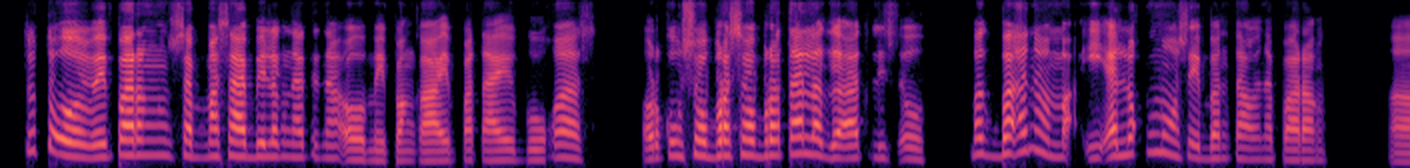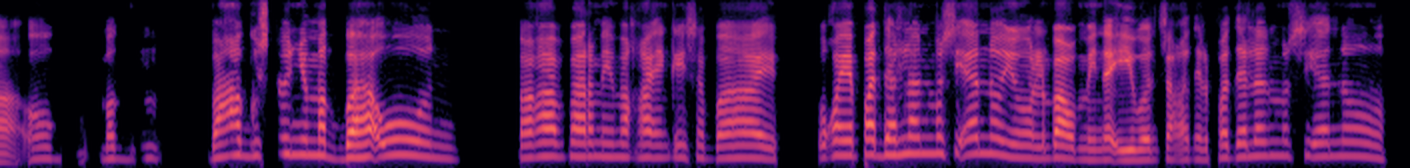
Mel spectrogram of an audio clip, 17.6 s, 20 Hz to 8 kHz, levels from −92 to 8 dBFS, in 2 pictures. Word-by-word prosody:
Totoo, 285 -8 +4
may 225 +1 +4
parang 265 -1 +5
sab 245 -2 0
masabi 240 0 +4
lang 235 0 -1
natin 225 -1 -4
na, 215 - -3
"Oh, 180 0 -1
may 170 -1 -5
pangkain 165 0 +2
pa 175 - -4
tayo 175 0 0
bukas." 185 +3 -3 0.2
Or 195 +3 -5
kung 250 0 -5
sobra-sobra 255 +1 +3
talaga, 265 -6 +4
at 215 - -2
least, 215 -2 -13
oh, 190 -3 -8 0.2
magba 285 +2 +2
ano, 285 -8 -4
ma - - -2
ialok 245 +6 +2
mo 310 -3 -6
sa 235 -4 -1
ibang 205 0 -5
tao 195 -2 -6
na 190 - -10
parang, 180 -1 -2 0.4
ah, 150 -1 -5
"Oh, 195 0 -12 0.2
mag 200 +1 -11 0.6
baka 235 +4 +1
gusto 250 +4 -3
niyong 265 -1 -3
magbaon. 235 +1 0 0.4
Baka 240 +3 +2
para 240 0 +1
may 235 -1 -7
makain 225 -1 -2
kayo 225 - -4
sa 215 0 -12
bahay. 210 0 0 0.2
O 220 - -11
kaya 260 +2 +4
padalhan 270 +2 +1
mo 290 - -6
si 265 -2 -4
ano." 285 -1 -1
'Yong 220 -2 0
halimbawa, 205 -2 +3
may 180 - -2
naiwan 180 0 +2
sa 190 +1 -6
kanila. 185 -1 -10
"Padalhan 230 +3 -3
mo 250 - -13
si 240 0 -7
ano, 240 -3 -8
225 Hz, 210 wpm, -26 LUFS, 200-255 Hz, 0.6 s, parang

